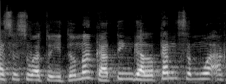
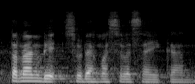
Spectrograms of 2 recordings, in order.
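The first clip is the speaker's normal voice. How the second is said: low, calm husband trailing softer; suami menenangkan; 9 semitones lower, 7 dB quieter than usual. Acted. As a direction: quietly reassure the wife it is handled. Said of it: "itu cara suami cerita". (suara suami tenang, rendah dan lembut)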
